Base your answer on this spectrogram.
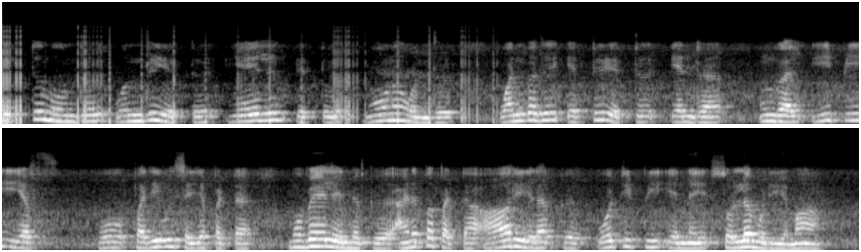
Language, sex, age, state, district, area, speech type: Tamil, female, 60+, Tamil Nadu, Nagapattinam, rural, read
